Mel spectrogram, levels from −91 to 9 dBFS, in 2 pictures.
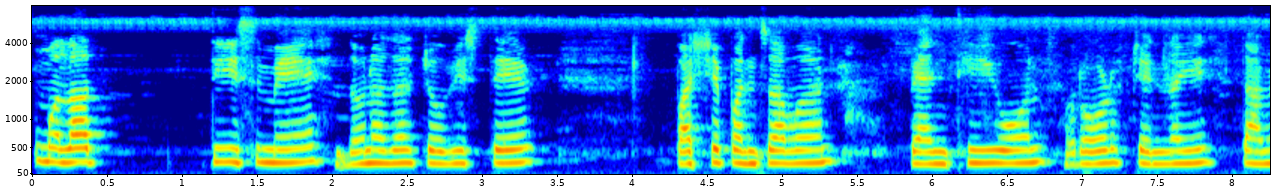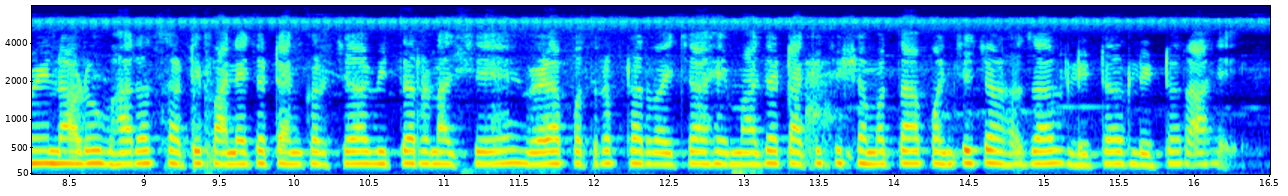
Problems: none marked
